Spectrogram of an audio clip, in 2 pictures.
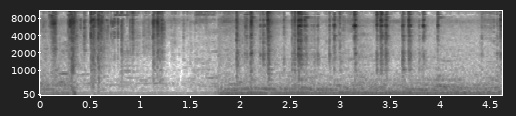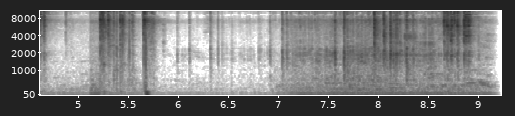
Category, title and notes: Sound effects > Other mechanisms, engines, machines
MACHMisc-Samsung Galaxy Smartphone, CU Gumball Machine, Put Quarter, Turn Handle, Gumball Slides Nicholas Judy TDC
Putting a quarter into the gumball machine, turning handle and gumball slides out of the machine.
gumball, gumball-machine, handle, Phone-recording, quarter, roll, slide, turn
